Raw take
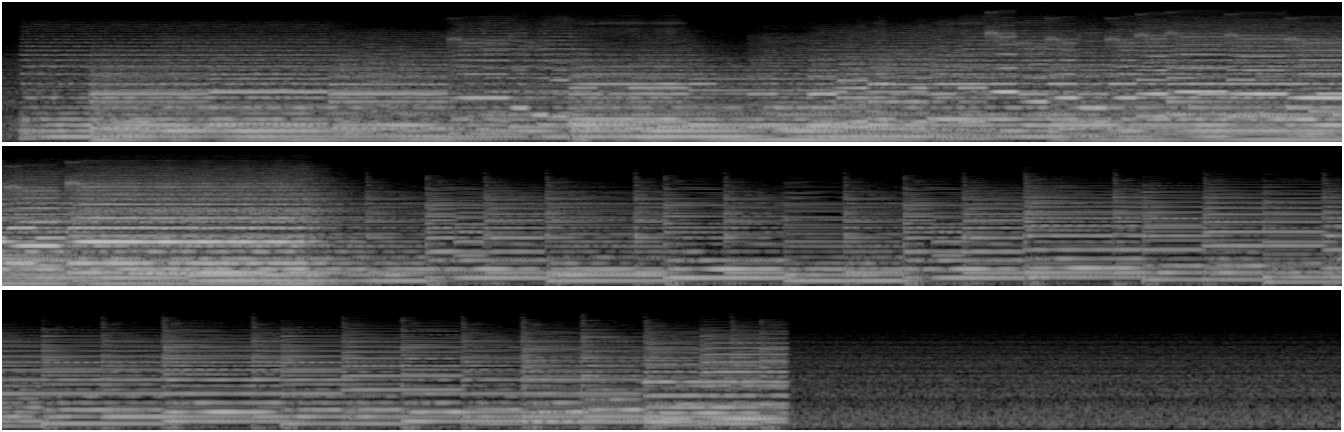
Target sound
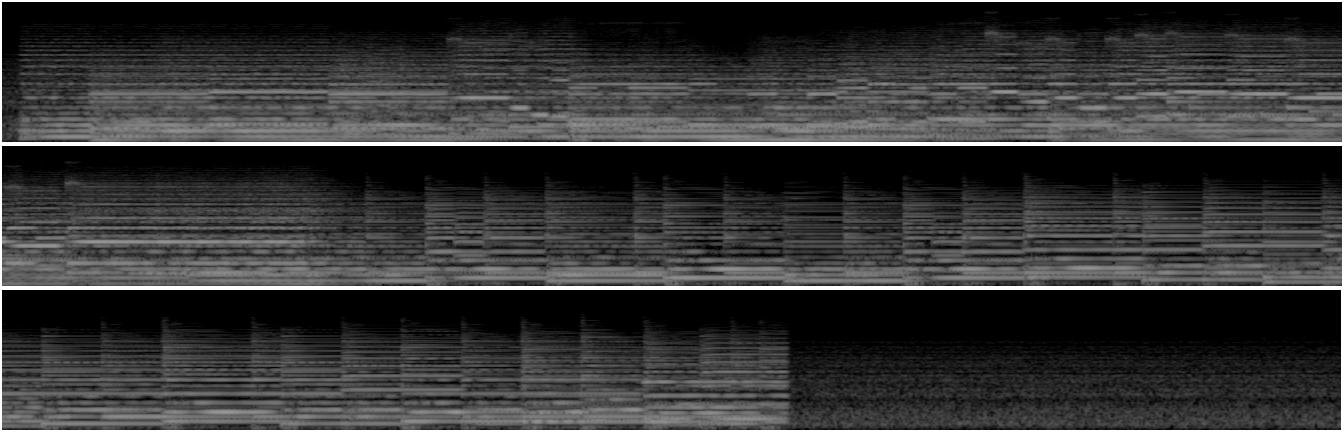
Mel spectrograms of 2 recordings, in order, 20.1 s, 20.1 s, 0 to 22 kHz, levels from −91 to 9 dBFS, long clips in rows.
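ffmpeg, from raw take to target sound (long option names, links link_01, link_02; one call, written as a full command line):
ffmpeg -i in.wav -af "alimiter=limit=-19dB:level=0:latency=1:release=289,volume=-7.5dB" -ar 48000 -c:a libmp3lame -b:a 128k out.mp3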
